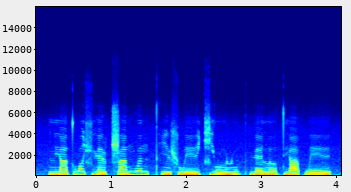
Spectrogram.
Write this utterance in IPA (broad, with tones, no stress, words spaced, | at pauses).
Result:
ljä˨˩t̪wɔ˥˩ ɕɥɛ˨˩ʈ͡ʂä˧˥n̪wə˥˩n t̪ʰi˨˩ʂwe˧˥ɪ̯ t͡ɕjo˥˧ʊ̯ɻu˥˩pʰɥɛ˧˥ lɤ˧˥t̪jä˨˩fwe˧˥ɪ̯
